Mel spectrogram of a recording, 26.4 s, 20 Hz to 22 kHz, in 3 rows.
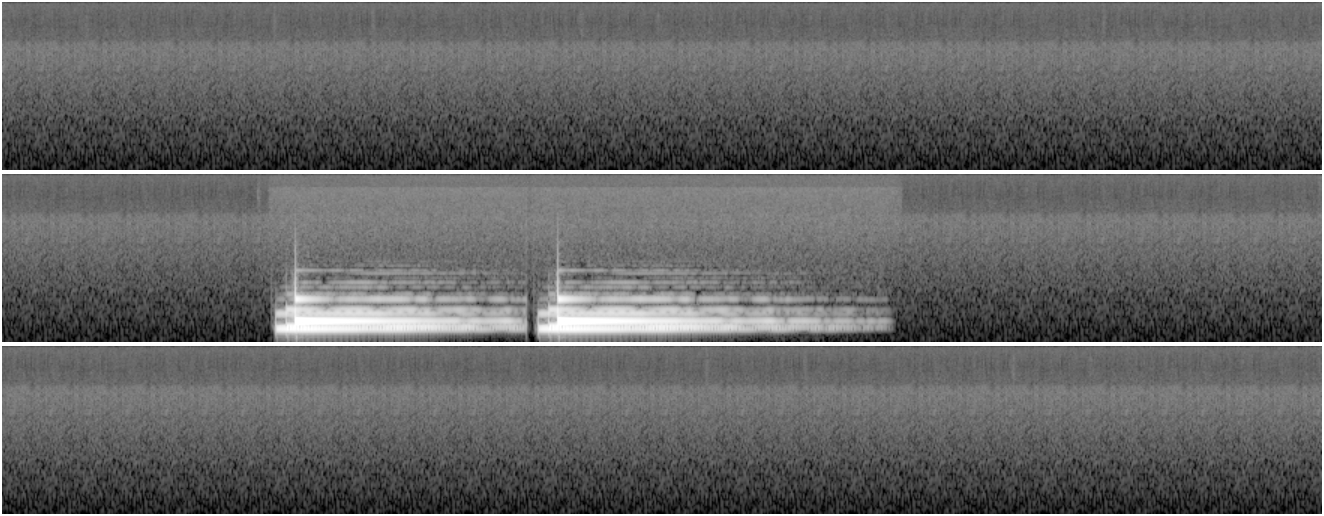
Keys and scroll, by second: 10.7 ctrl+t, 15.7 ctrl+t.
